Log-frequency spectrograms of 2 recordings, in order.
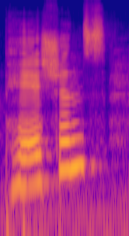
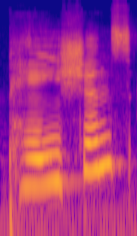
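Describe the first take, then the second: First: The first vowel stays as one steady sound. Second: The first vowel glides into a y sound. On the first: The speaker calls it wrong. "and not" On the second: The speaker calls it right. "a little Y sound for the A as in day"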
